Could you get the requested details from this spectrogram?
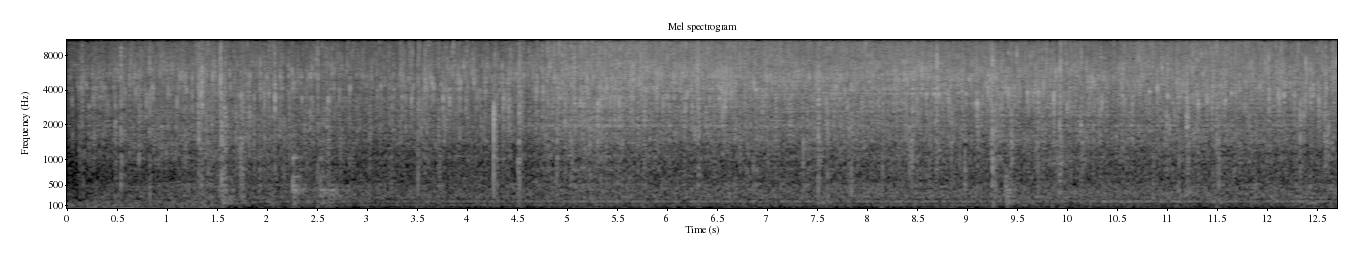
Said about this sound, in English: the number one most relaxing sound scientifically tested in the world, and again, you should be falling asleep to this, you should be waking up to it, bacon.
